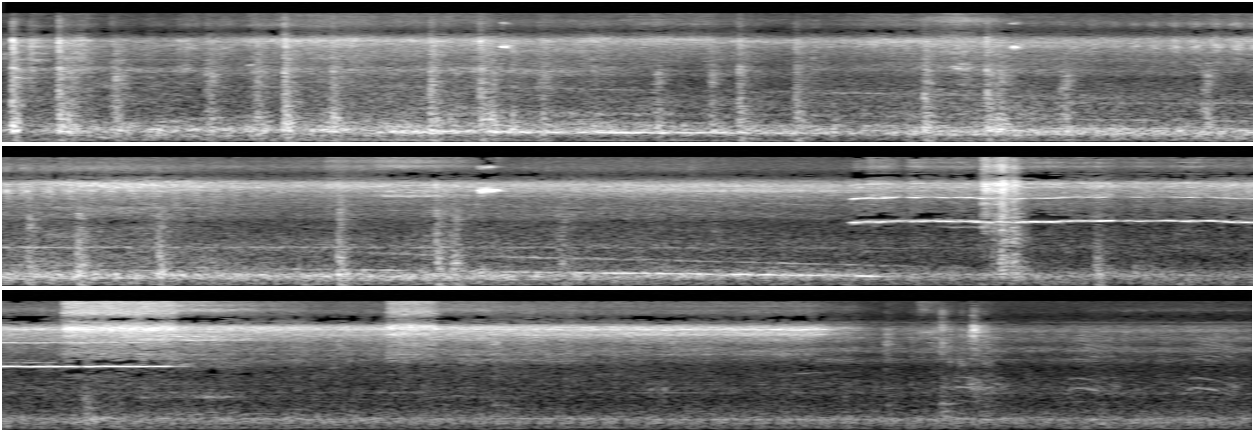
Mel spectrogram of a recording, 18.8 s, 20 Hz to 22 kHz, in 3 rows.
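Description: Red Meitetsu 6000-series electric train pulling into the station: wheels click over the rail joints while a falling whine follows it slowing down. A high, steady brake squeal sounds for about three seconds as it comes to a stop, about eleven seconds in. After that the standing train gives off a quieter steady hum.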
